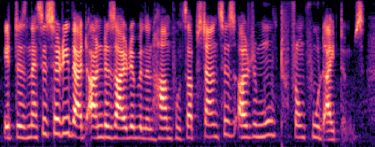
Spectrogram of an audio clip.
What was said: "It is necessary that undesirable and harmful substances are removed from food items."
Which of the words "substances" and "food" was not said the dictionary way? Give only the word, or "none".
none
